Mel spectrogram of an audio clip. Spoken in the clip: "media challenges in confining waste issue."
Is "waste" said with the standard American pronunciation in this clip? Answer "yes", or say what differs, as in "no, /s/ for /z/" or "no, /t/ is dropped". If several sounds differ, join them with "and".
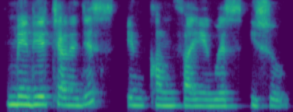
no, /t/ is dropped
